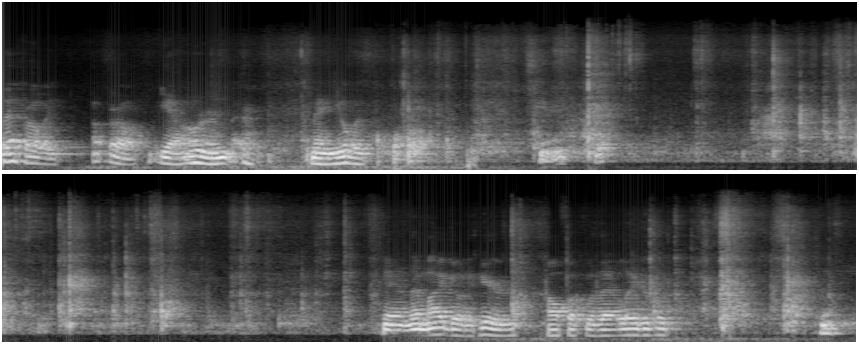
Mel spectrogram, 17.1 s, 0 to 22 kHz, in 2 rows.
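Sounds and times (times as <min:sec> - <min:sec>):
packaging and plastic parts rustling: 0:04.0 - 0:12.4.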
